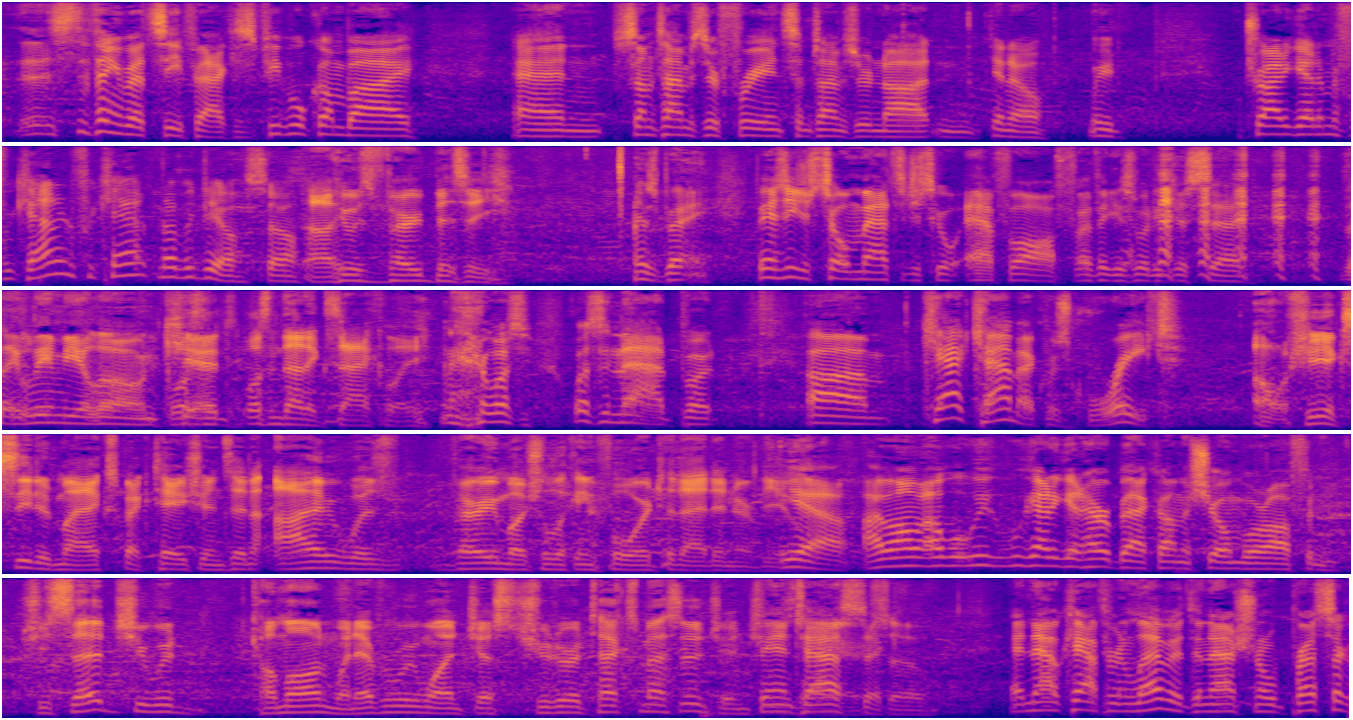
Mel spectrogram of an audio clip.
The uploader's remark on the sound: LIVE from CPAC in Washington D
